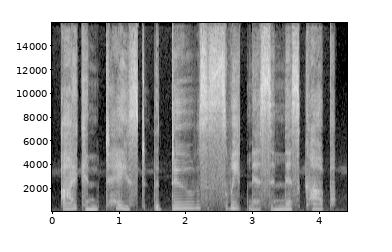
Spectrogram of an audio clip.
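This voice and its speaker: In a put-on character voice, a woman speaks at a very slow pace with a calm, gentle tone and lively intonation. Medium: video game.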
